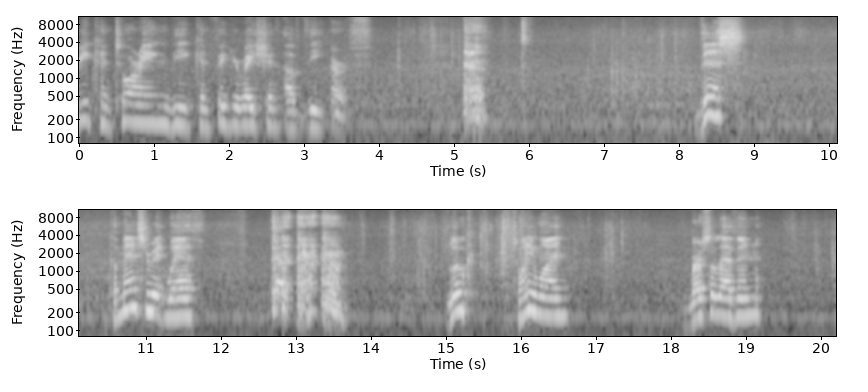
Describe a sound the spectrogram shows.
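An elderly man speaks calmly and close by, in short phrases with pauses.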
